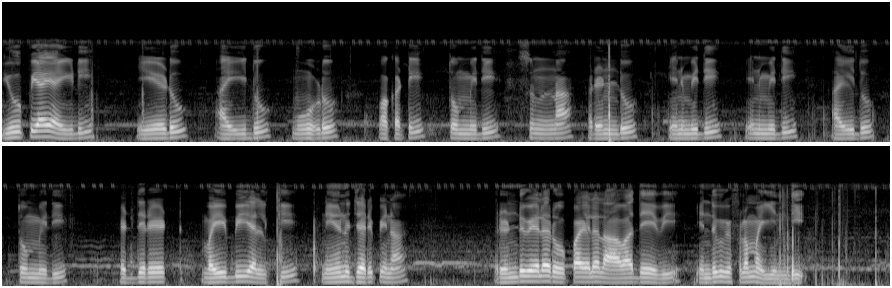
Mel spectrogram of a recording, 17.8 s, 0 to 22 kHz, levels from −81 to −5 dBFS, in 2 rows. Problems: none marked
